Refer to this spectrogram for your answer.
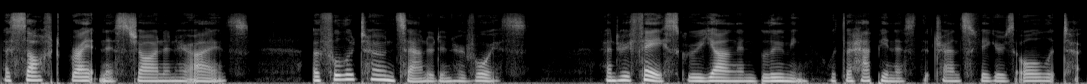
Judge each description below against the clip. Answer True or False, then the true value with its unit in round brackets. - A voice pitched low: False (165 Hz)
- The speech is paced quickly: False (160 wpm)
